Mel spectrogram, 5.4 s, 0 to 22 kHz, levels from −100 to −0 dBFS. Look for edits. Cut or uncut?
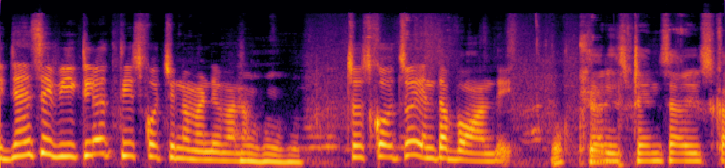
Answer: cut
